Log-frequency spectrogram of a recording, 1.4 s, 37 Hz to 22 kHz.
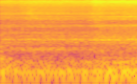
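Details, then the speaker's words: Vortec 350 small block Chevy inspected before install in an '86 GMC, leak-down test on cylinder with both valves closed: soft steady hiss of air escaping at intake and exhaust; valves not seating, no air through valley so rings good. "okay you guys hear that air flowing both valves are closed and you can hear the air see that same thing on the exhaust side so that's telling us that our valves aren't seating"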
